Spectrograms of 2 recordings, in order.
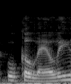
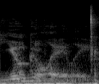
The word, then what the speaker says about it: ukulele: me and Mark two it's ukulele ukulele you didn't go to the Hawaiian language class you butchered it in all right so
